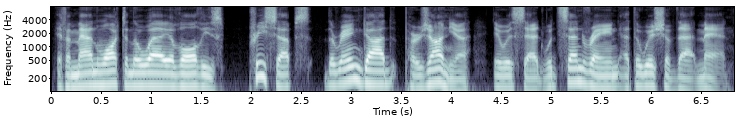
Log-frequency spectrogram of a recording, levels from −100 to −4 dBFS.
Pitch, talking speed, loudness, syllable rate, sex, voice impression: 125 Hz, 235 wpm, -18 LUFS, 5.2 syllables/s, male, very masculine, very adult-like, middle-aged, thick, tensed, powerful, bright, slightly hard, very clear, very fluent, cool, very intellectual, refreshing, sincere, calm, mature, very friendly, very reassuring, slightly unique, elegant, slightly wild, very lively, slightly kind, intense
